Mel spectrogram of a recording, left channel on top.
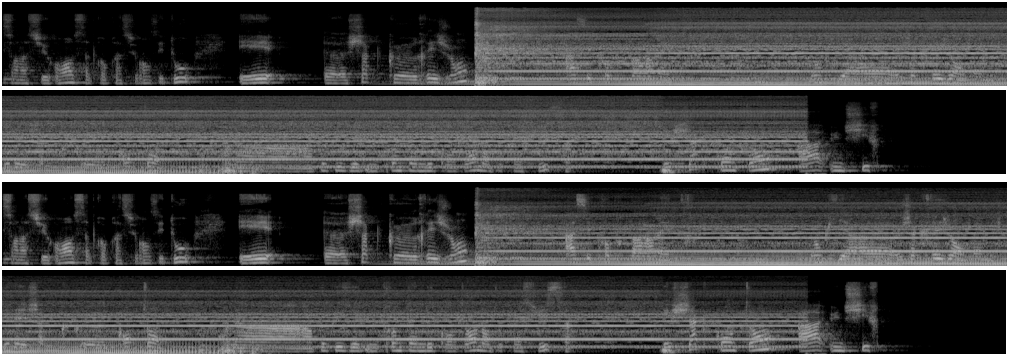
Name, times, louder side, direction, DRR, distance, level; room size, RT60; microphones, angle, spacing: voice 1, 0.0-2.8 3.2-4.7 5.6-7.0 7.8-15.8 16.7-18.8, right 3 dB, 30° right, 0.6 m, -32 dB
sound 1, 3.8-12.6, right 2 dB, 65° right, 0.7 m, -30 dB
sound 2, 4.7-18.1, left 1 dB, 25° left, 0.9 m, -25 dB
23.5 x 16.0 x 7.3 m
head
